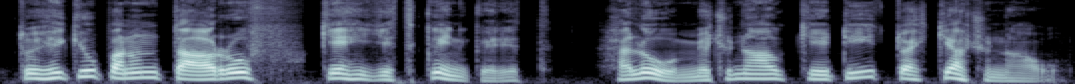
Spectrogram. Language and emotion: Kashmiri, neutral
